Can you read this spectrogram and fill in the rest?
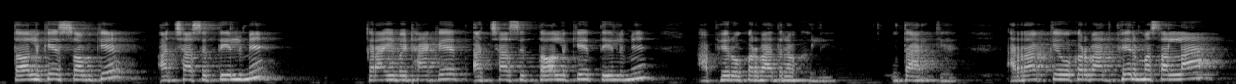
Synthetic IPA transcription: t̪əlkesəbʱkeətːʃʰasẽt̪elme | kəɾaibəjʈʰakeətːʃʰasẽt̪əlket̪elme | a̰pʰeɾokəɾbad̪ɾəkʰli | ut̪aɾke | a̰ɾəkʰːeokəɾbad̪pʰeɾməsala

